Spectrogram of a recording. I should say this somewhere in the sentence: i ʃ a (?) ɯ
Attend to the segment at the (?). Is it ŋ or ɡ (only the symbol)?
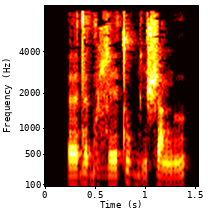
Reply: ŋ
